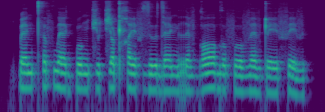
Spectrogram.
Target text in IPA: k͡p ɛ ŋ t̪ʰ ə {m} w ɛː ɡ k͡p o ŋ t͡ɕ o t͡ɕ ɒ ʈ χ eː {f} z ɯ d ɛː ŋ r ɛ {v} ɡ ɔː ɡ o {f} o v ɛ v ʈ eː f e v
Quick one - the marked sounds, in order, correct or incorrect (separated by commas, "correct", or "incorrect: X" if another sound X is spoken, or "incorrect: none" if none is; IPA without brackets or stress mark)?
incorrect: f, correct, correct, correct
